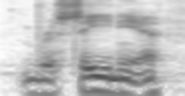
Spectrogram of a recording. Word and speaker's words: Rosenior: in there but now you've broke it down on how to pronounce it rinia it helps me with spelling it because it's spelled how it said right um but some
